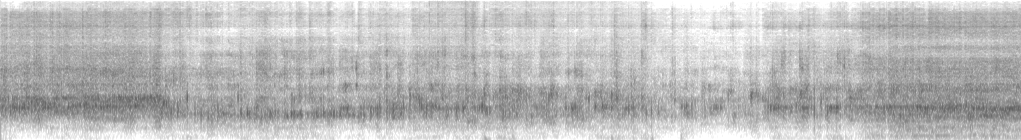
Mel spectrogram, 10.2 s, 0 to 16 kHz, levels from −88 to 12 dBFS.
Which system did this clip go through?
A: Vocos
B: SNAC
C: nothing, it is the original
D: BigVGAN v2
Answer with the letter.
B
